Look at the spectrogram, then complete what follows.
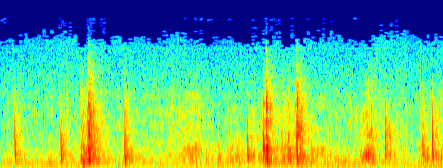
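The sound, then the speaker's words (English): The bottom drawer of a dresser is pulled open and pushed shut as a gun is fetched from it, with a series of wooden thumps, knocks and rattling scrapes spread unevenly over a few seconds. No one speaks. “The gun. It's in the bottom drawer of the dresser. I'll get it.”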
